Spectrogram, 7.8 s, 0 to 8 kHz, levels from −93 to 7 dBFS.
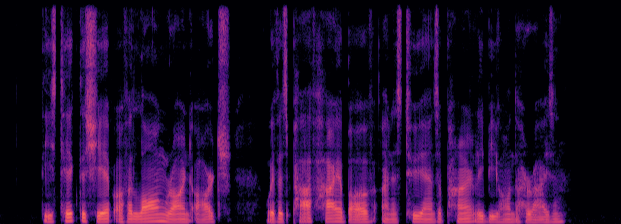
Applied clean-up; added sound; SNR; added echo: none; none; none; none.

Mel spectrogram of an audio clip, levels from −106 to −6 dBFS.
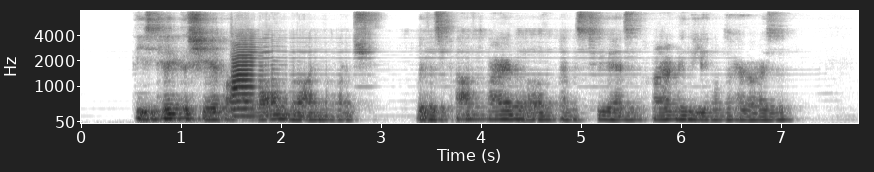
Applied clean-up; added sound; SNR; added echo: neural mask model DeepFilterNet 3.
